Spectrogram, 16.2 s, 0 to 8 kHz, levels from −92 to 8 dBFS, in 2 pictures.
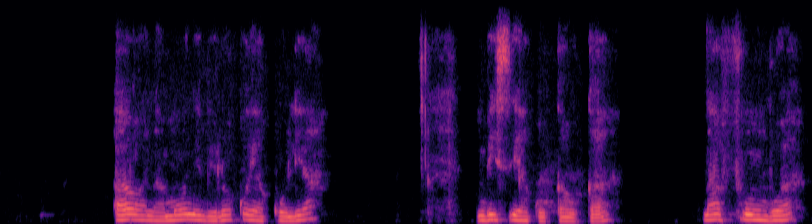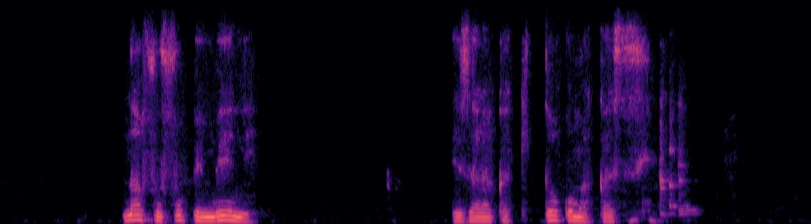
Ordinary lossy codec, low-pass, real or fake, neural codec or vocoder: Opus, 24 kbps; 7.2 kHz; real; none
